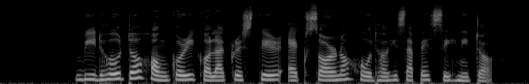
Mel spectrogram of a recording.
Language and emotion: Assamese, neutral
